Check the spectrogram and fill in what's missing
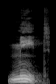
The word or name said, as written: meat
